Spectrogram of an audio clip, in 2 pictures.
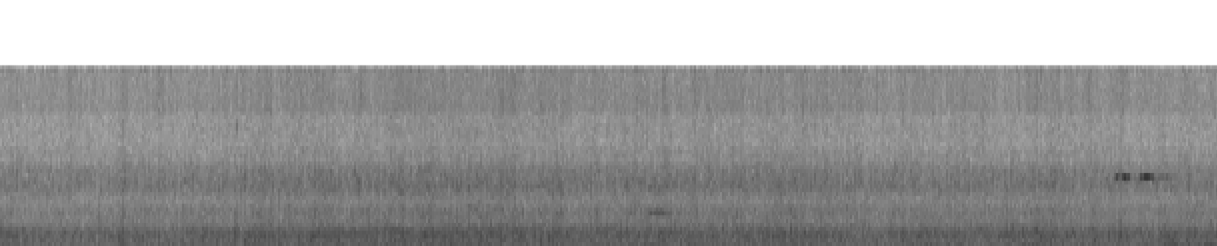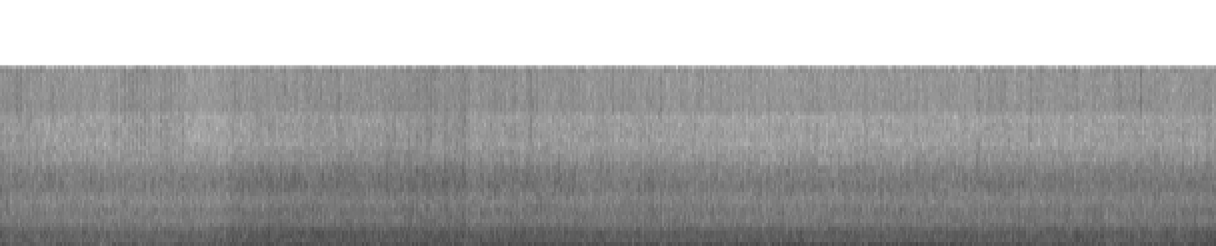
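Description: Road traffic driving through floodwater on a city street: a steady wash of splashing, rushing water mixed with engine and tyre noise. A brief high squeak comes about eleven seconds in, and a lower engine rumble grows louder from about fifteen seconds on.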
